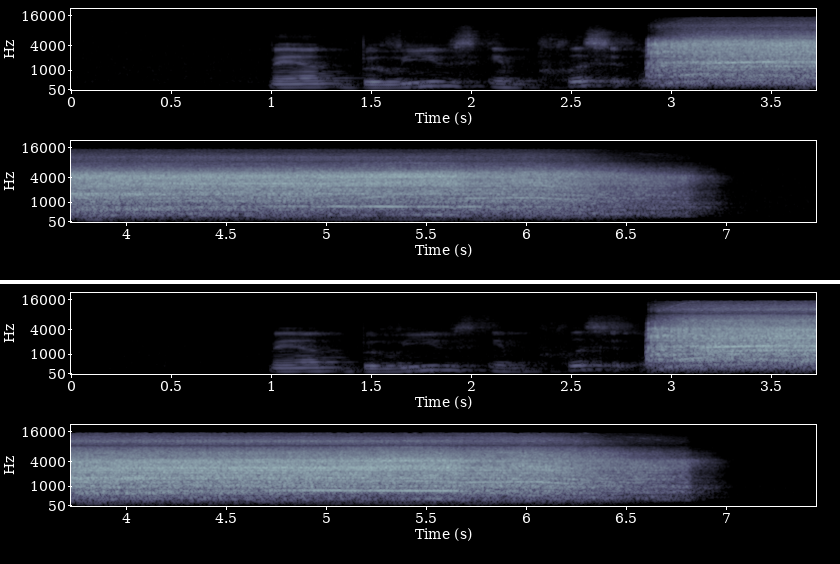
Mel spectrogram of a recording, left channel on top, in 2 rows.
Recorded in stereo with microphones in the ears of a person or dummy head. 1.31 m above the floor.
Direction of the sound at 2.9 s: 40° right (ahead or behind).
